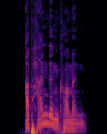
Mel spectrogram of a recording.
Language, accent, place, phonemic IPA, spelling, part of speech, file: German, Germany, Berlin, /apˈhandn̩ˌkɔmən/, abhandenkommen, verb, De-abhandenkommen.ogg
- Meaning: to go missing, to lose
